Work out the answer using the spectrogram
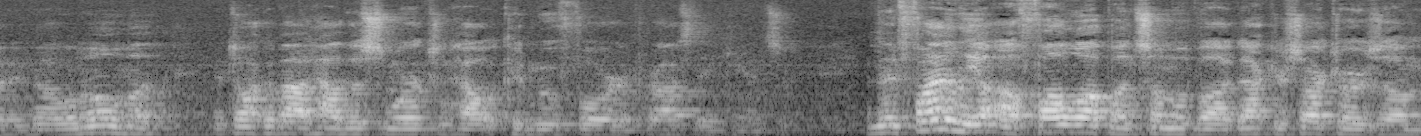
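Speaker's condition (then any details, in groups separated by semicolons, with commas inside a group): No condition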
